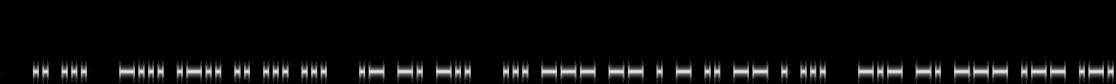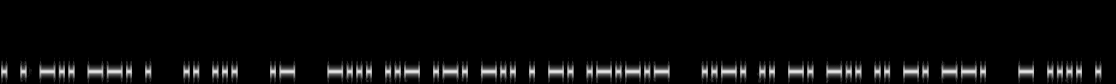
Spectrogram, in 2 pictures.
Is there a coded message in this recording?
Yes: Morse code from 0.3 to 22.2 s, heard as a keyed tone, about 25 wpm, 600 Hz. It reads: IS BLISS AND SOMETIMES KNOWLEDGE IS A BURDEN. FINDING THE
